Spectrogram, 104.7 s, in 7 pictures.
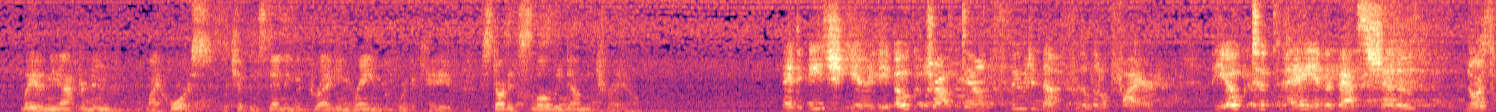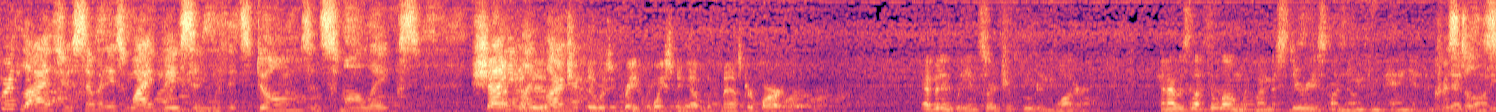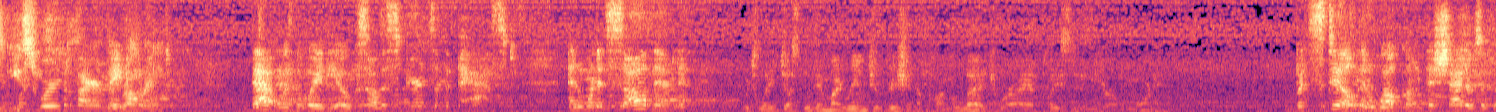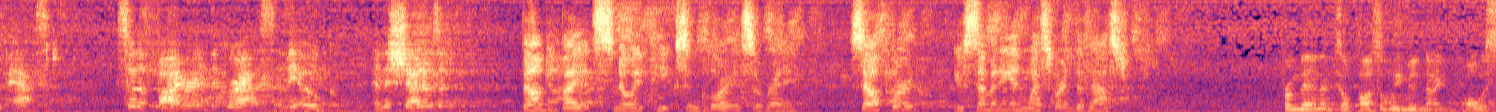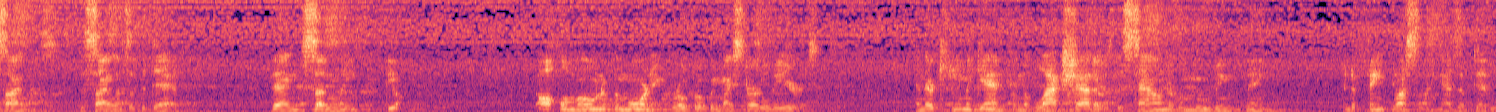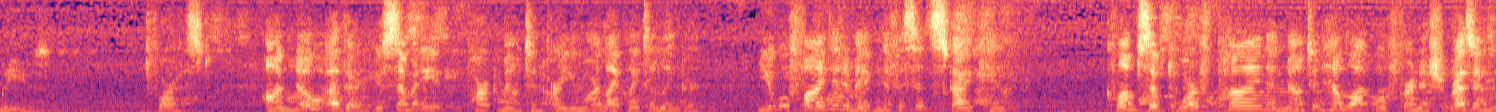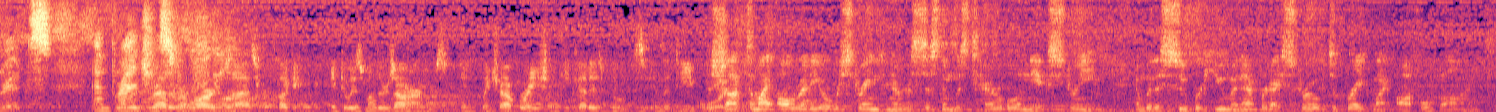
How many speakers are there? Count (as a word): four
